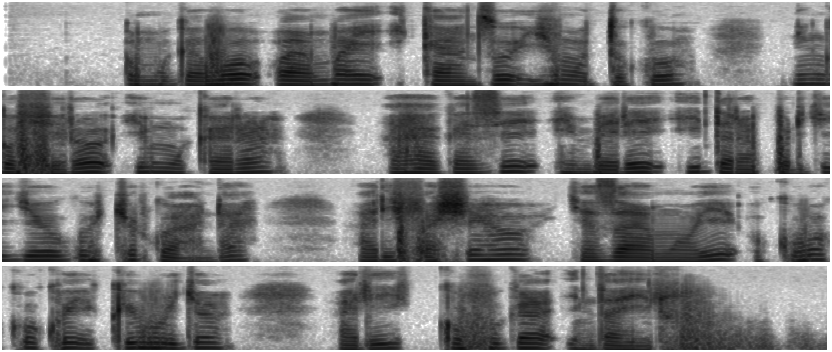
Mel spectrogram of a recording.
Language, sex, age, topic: Kinyarwanda, male, 18-24, government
